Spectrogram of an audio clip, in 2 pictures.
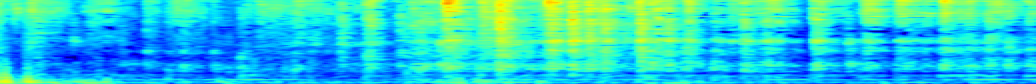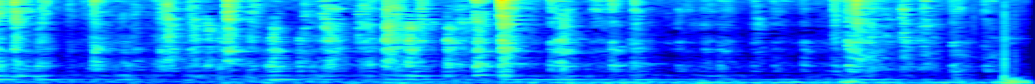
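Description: Manual pallet jack's steel forks and small wheels rattling over cobblestone paving as it is pushed and ridden, a rapid irregular clicking that is loudest a few seconds in and then thins out.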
